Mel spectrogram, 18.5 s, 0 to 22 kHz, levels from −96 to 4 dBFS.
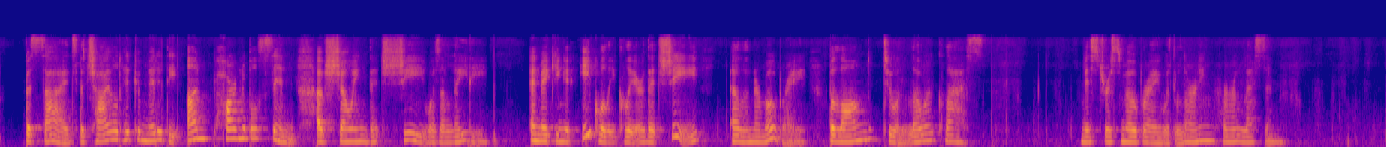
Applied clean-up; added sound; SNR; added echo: neural separator model SepFormer DNS4.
